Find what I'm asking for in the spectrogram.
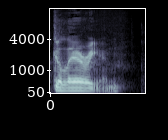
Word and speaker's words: Galarian: Galarian.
